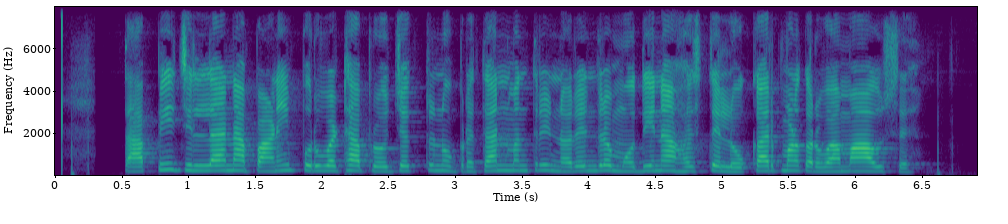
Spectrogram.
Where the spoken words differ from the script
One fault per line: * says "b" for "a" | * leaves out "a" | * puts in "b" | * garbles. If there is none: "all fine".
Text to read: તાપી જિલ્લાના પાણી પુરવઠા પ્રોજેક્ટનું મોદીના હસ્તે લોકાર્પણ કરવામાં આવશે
* puts in "પ્રધાનમંત્રી નરેન્દ્ર"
